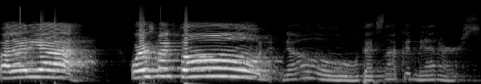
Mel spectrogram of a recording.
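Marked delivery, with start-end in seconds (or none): 0.0-2.9 very loud scream, the word "phone" drawn out. Showing bad manners at the table, a question screamed across the table. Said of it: "do you scream it across the table?".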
